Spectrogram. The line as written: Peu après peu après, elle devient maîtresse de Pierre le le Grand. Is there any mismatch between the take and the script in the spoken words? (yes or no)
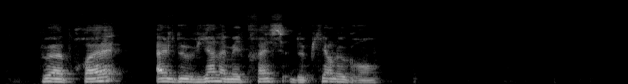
yes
